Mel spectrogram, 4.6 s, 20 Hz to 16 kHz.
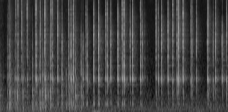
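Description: Long fingernails tap rapidly on a small, hollow, empty, clear rigid plastic box held in the hand. A quick, irregular run of many sharp, bright clicks carries a hollow tone near 1.1 kHz and dies away almost instantly. There is a brief pause just before the three-second mark before the tapping resumes.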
